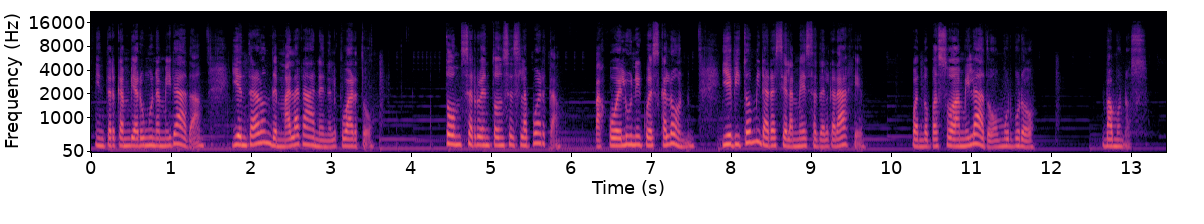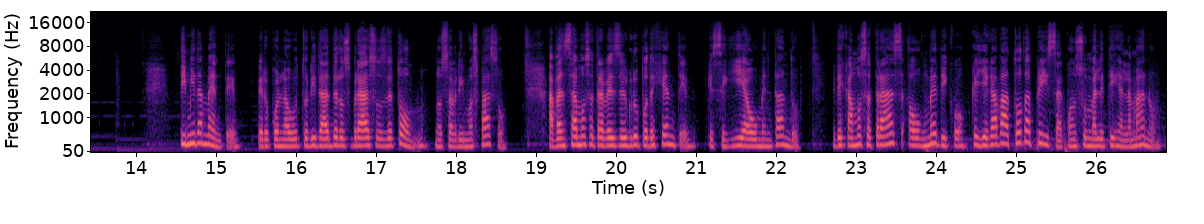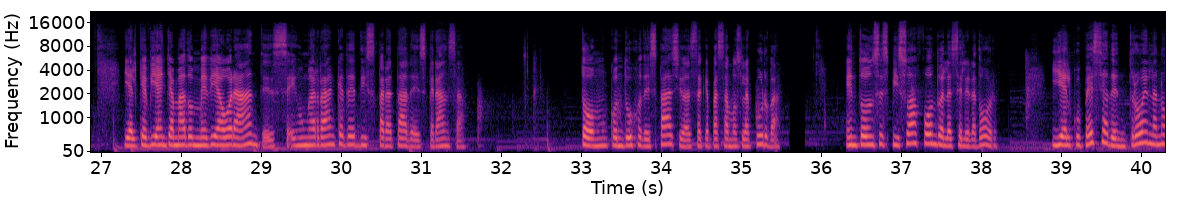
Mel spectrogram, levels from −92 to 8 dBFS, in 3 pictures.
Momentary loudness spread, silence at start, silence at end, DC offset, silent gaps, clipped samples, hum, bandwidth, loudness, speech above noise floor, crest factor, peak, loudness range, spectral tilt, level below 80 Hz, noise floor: 11 LU; 0.05 s; 0 s; under 0.1%; 35.61-35.80 s; under 0.1%; none; 16 kHz; -29 LUFS; 37 dB; 20 dB; -10 dBFS; 4 LU; -5 dB/octave; -72 dBFS; -66 dBFS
